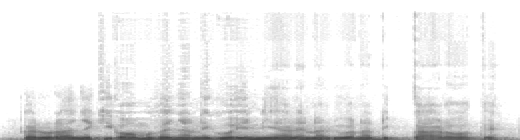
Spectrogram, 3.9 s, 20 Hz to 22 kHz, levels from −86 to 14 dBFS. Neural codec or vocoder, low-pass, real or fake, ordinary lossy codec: vocoder, 48 kHz, 128 mel bands, Vocos; 19.8 kHz; fake; Opus, 24 kbps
